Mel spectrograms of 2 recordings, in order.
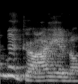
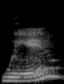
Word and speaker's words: Nguyen: other people pronounce it usually i get nagayan a lot or n guys i'm like i'm just very used to it now can you pronounce it properly just so we get it right for the future for all our listeners all right it's kind of complicated so it's weighing but that's like i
